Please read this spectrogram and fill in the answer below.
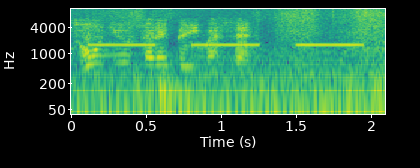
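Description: Toyota Crown's dashboard warning chime beeping: one high tone repeated evenly, three beeps in about two seconds.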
